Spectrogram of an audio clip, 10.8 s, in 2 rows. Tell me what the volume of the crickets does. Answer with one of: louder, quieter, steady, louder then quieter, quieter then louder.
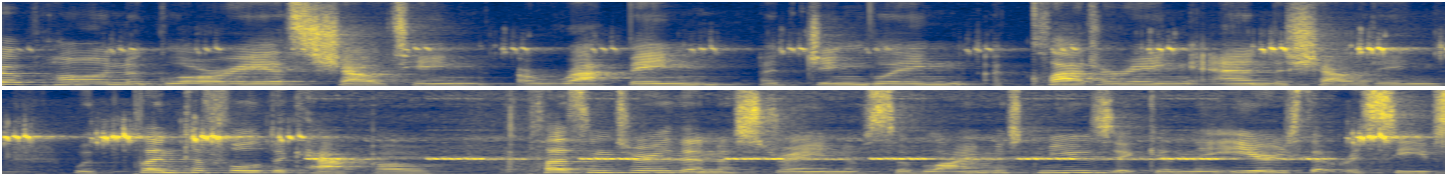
louder.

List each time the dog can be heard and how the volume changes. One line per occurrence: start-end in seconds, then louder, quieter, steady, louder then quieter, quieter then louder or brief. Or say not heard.
not heard.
